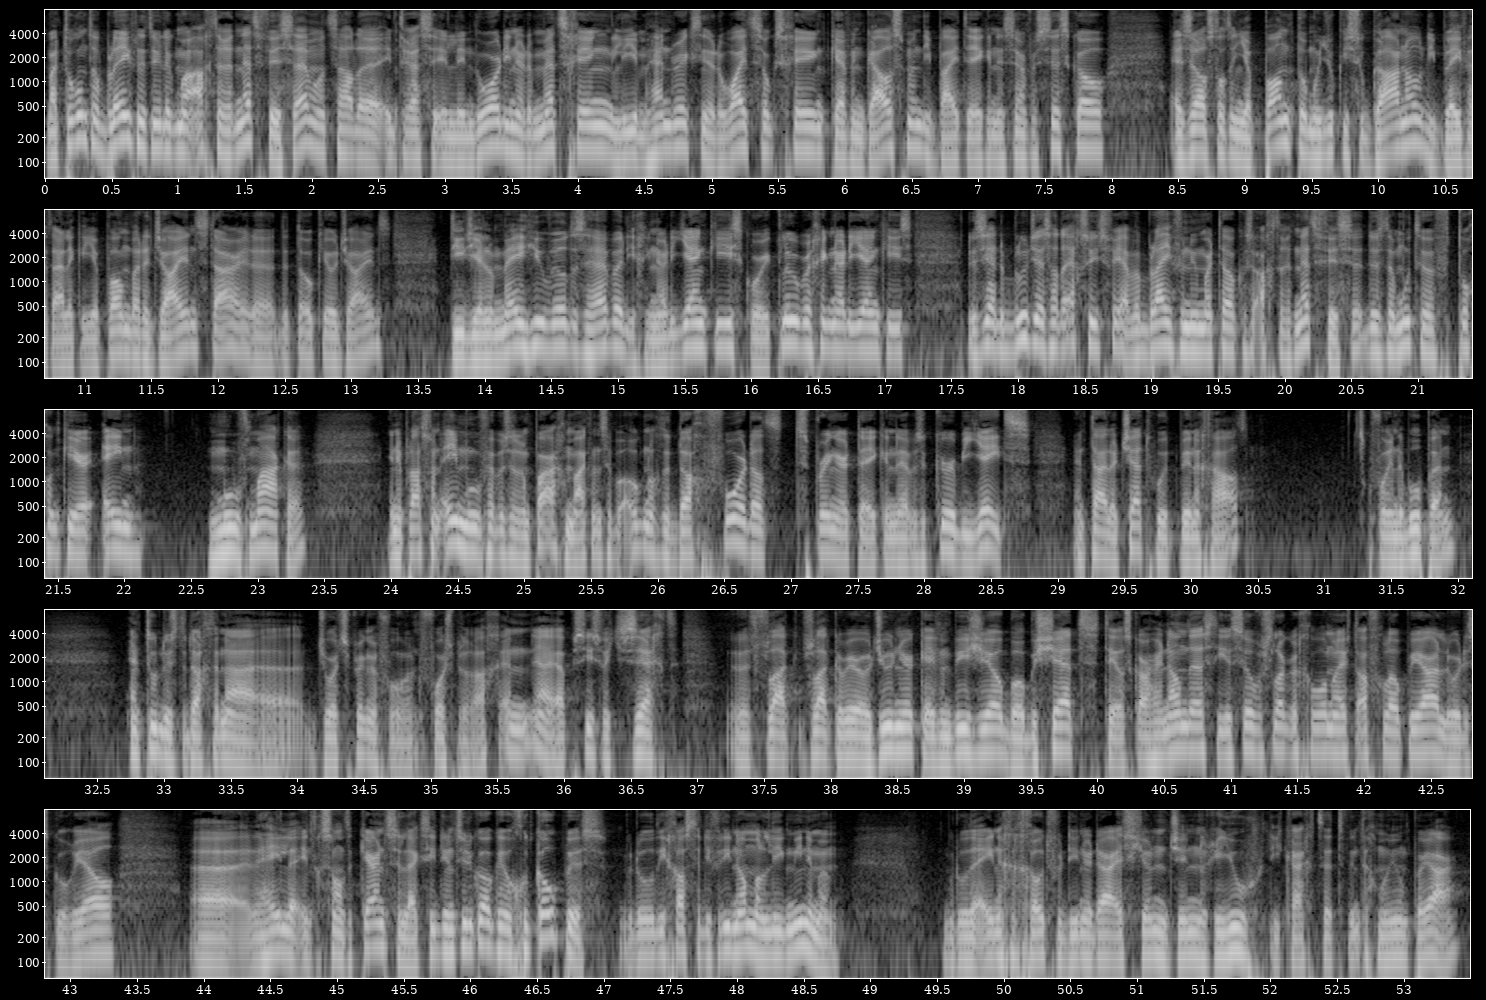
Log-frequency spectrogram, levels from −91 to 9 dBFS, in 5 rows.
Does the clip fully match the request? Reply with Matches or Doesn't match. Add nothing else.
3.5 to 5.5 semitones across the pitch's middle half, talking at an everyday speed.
Doesn't match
